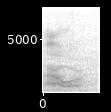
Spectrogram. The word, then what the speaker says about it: hour: All those are vowels, and we use with H when H is not pronounced, like an hour.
